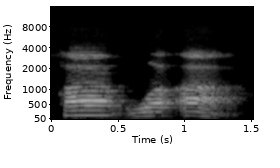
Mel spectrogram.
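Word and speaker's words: هو: So every character is pronounced singular. Alright, so I'm going to show you. We'll come out the way. Ha-wa-ah, ha-wa-ah, ha-wa-ah, ha-wa-ah. That's how you say he.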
